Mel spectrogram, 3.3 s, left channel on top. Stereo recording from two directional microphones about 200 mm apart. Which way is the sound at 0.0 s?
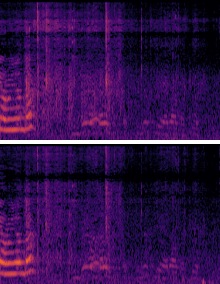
55° right (ahead or behind).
